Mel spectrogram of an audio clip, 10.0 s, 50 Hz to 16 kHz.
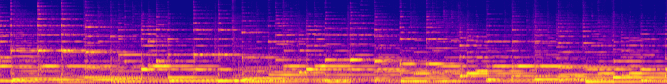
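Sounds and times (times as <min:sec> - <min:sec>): harp plucked notes: 0:00.0 - 0:10.0.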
